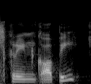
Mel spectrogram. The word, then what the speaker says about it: scrcpy: as well so basically it is pronounced screen copy and they use like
